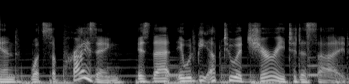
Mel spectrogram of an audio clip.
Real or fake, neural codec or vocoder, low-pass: real; none; 7.2 kHz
